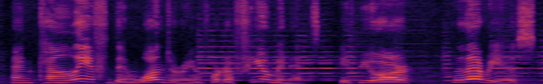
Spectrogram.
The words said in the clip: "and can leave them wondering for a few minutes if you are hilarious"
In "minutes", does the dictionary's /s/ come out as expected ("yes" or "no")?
yes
